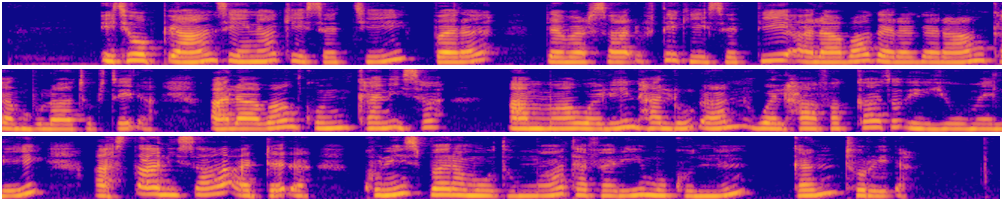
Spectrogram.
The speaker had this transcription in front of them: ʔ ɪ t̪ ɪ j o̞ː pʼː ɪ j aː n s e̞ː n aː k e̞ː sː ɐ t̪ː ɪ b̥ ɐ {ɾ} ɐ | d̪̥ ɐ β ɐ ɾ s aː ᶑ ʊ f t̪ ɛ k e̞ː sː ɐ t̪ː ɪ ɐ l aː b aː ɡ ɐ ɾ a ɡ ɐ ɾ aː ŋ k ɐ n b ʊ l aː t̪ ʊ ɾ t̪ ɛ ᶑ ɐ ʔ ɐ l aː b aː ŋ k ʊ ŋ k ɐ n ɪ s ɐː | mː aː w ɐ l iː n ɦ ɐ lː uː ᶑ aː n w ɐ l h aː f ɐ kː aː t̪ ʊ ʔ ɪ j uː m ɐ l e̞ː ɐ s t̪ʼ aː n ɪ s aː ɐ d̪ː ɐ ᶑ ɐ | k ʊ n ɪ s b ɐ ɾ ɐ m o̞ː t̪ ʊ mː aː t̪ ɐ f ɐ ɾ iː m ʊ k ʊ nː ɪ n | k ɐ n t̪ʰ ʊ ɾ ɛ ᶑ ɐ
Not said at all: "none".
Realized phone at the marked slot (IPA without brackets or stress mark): ɾ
